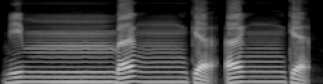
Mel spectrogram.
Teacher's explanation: ikhfanya itu menyamarkan nunnya kepada huruf Kaf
